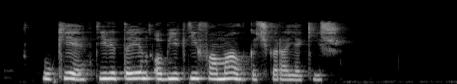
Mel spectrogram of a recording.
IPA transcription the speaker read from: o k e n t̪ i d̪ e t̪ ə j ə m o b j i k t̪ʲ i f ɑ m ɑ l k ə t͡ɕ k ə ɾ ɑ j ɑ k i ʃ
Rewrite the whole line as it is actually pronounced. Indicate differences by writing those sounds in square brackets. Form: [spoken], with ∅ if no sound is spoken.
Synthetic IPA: [u] k e [∅] t̪ i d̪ e t̪ ə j ə [n] o b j [e] k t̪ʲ i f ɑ m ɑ l k ə t͡ɕ k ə ɾ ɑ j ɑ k i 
